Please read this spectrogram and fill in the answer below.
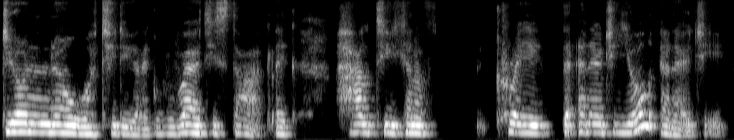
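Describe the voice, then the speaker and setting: Low-voiced Czech woman hosting a podcast. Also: slow pace, warm tone. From Czech Republic. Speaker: podcast host. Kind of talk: casual conversational interview.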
